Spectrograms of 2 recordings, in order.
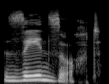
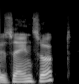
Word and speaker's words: Sehnsucht: And you shared with me that one of your favorite German words is Sehnsucht.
